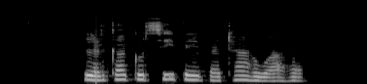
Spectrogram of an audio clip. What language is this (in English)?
Urdu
